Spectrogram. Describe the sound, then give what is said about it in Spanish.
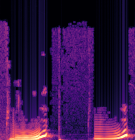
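A voice imitates the rising chirp of gravitational waves turned into sound, twice: a low hum sweeping upward to a sharp peak, separated by a brief plop-like click, clear with no other talking. “acuérdate que cuando hay ondas gravitatorias, el, si las transformas en sonido, esto suena como...”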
